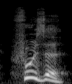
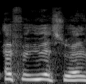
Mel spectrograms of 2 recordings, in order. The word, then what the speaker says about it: Fusel: le goût d'alcool pourri qui se dit Fuse en allemand, je maîtrise l'allemand de plus en plus. Ça s'écrit, c'est dommage, c'est mieux quand ça s'écrit en allemand, ça s'écrit F-U-S-E-L. J'aurais préféré dire Fusel, c'est plus joli Fusel que Fuse.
